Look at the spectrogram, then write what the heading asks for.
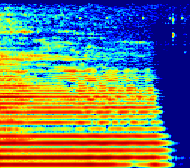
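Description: A violin sounds first finger E on the D string as a single sustained bowed note, steady and clear, played alone and fading out near the end.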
